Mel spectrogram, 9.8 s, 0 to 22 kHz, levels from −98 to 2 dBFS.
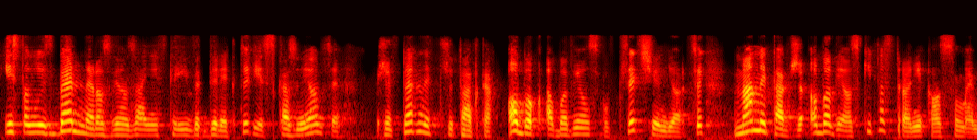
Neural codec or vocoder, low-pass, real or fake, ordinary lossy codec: codec, 16 kHz, 1 kbps, X-Codec, HuBERT features, trained on general audio; none; fake; none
